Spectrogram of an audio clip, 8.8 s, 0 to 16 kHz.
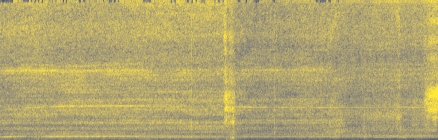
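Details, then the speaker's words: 12 Amp Fantom Fury vacuum, made October 2000, after repair, vacuuming carpet: loud, even rushing roar over a firm motor tone, no surging, rattling or pitch drops; normal running with strong suction, grooming carpet well. "welp I'm happy this thing works look at that groomed the carpet beautifully even got up a little little dust bunny in there"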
